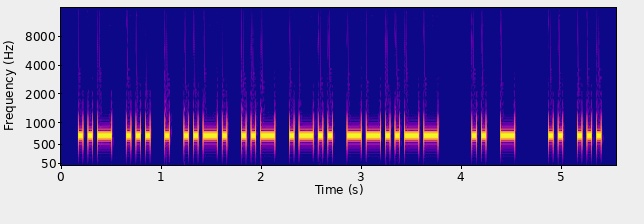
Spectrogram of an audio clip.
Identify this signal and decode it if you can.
Morse code, heard as a keyed tone, about 25 wpm, 700 Hz. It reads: USEFUL, IT IS
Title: Sentences from Top 1000 Words - Review Part 4 - 25wpm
